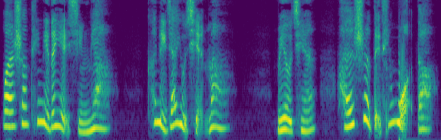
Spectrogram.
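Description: A woman's voice: sits high, big pitch swings, a little slow, no room sound, exaggerated voice. A woman voicing a domineering young bride who talks down with scorn and shrieks in anger. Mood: scornful.

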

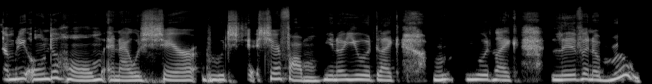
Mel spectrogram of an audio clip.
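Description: A middle-aged woman from Vietnam, co-hosting a podcast, telling a personal story in an animated way with quick asides. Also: medium pitch, no room sound. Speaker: podcast co-host. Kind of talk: casual conversation.

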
